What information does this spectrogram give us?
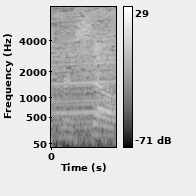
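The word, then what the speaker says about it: Bruxelles: is uh now into brucell turn number eight english speakers will probably call it brussels but it has a french name so it's pronounced for cell now no name corner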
